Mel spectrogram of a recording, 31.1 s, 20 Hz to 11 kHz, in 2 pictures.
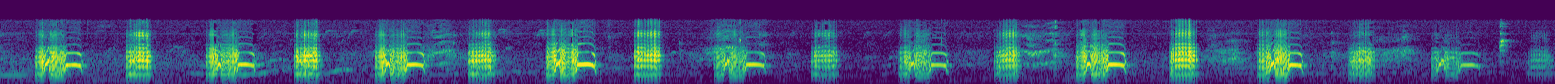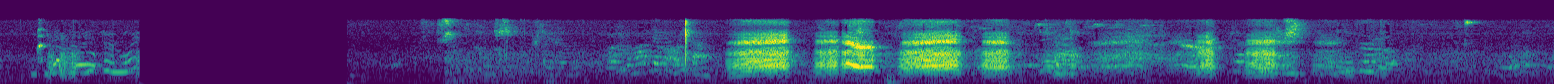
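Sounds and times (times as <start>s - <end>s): bird calling: 0.0s - 16.7s, 22.8s - 30.4s.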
